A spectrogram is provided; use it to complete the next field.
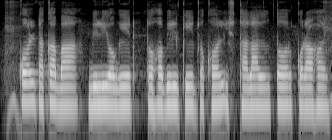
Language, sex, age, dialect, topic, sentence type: Bengali, female, 18-24, Jharkhandi, banking, statement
